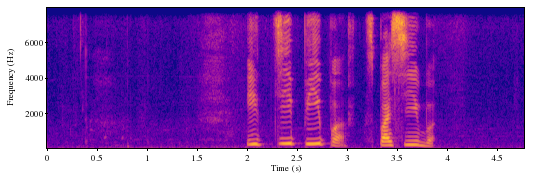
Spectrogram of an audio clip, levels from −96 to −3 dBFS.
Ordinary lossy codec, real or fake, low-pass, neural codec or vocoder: none; real; none; none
